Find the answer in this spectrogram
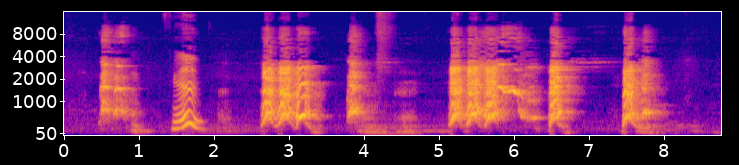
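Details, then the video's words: Indian desi dog barking in a lively series of about eight harsh barks, some with a yelping rise-and-fall, spaced roughly one second apart in a quiet indoor setting. "Indian Dog | Desi Dog"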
